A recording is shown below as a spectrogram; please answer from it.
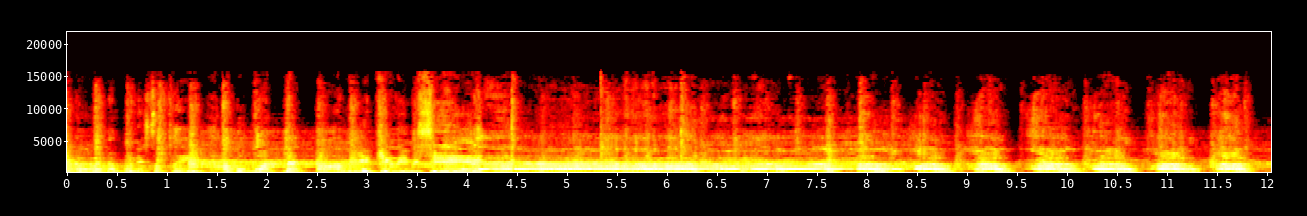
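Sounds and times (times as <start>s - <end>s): voices whooping and hollering: 3.8s - 12.0s.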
